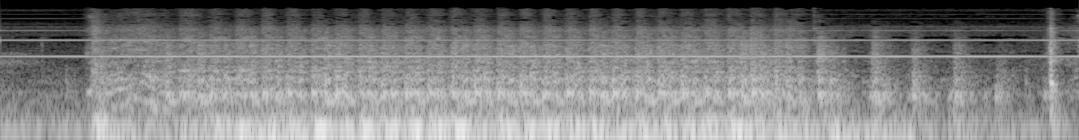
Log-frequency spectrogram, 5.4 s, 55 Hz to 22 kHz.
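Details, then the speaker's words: Freightliner DD15 diesel after major overhaul and crankshaft replacement, warm and just run: starter churns steadily about four seconds, turning over but never firing, then cuts off; crank, no start. "engine doesn't want to start it was just running you can see the temperature it was running i had to run it it now doesn't want to start he should start right away"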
